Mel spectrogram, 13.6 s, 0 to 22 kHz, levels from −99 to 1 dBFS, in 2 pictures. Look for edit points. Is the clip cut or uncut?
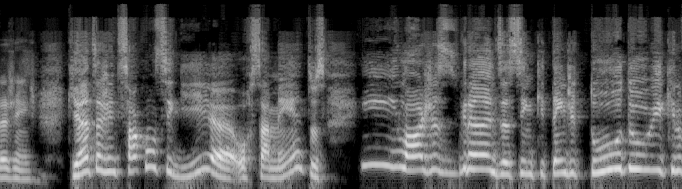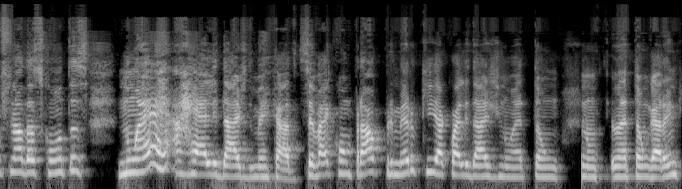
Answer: cut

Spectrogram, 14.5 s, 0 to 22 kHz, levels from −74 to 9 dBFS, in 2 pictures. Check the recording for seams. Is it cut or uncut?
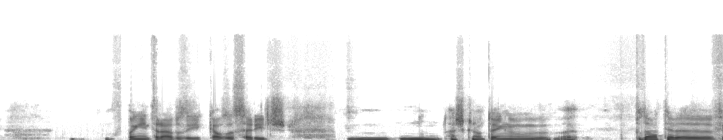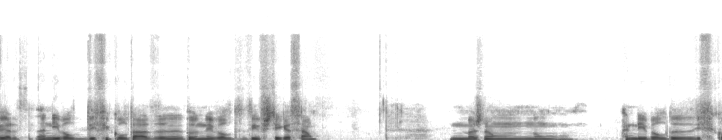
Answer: cut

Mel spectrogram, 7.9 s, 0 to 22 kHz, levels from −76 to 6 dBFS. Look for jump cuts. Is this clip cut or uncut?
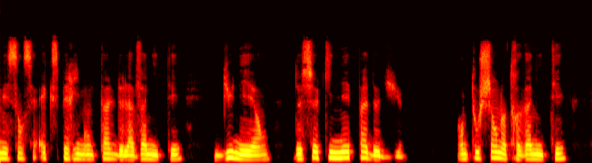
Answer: uncut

